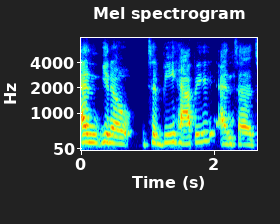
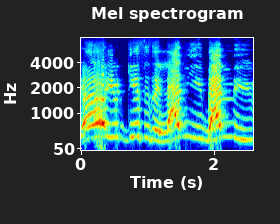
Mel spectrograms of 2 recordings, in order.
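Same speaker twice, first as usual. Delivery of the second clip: high, slow cooing to a little one; loving mom baby talk; 11 semitones higher, 6 dB louder, slower than usual. Retold or imitated. Mom cooing at her child, high and tender. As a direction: coo over the child like a doting mom. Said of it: "Loving, dovey".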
